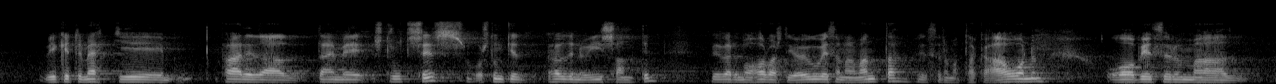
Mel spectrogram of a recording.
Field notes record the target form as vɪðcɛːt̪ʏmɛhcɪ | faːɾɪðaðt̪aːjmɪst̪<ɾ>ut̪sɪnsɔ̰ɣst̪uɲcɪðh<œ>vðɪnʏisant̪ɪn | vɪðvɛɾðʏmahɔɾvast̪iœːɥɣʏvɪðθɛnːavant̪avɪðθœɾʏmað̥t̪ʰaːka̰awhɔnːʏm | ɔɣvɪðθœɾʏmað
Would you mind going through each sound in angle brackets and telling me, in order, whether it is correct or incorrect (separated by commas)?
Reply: correct, correct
